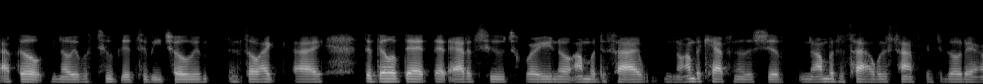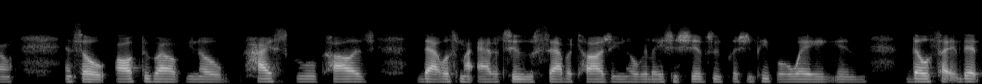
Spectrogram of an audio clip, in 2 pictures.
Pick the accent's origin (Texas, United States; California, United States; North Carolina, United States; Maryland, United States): Texas, United States; Houston; I'm from Fifth Ward in Houston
